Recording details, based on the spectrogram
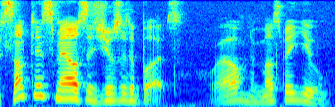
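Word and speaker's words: Butz: did this and I got your name name butts is that's the way how you pronounce it wow oh Nick you got to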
